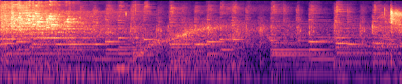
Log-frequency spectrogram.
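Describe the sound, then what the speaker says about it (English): A glass-shattering effect from the Umineko visual novel bursts over steady background music, with a bright crash at the start and a sweeping, ringing tail. "the whole world shattered as though it were made out of thin glass"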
